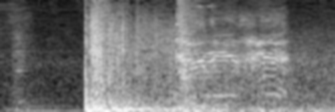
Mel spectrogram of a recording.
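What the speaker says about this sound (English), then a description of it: "I think that was artillery. Yep, that was artillery" An artillery shell slams down in a World of Tanks battle, one sudden loud, close boom followed by a long rumbling, crackling decay.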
